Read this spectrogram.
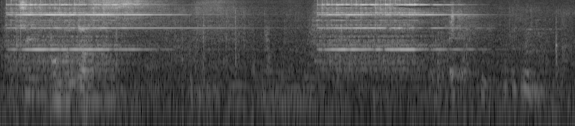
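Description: A young man speaks loudly through a microphone in a large echoing hall.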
